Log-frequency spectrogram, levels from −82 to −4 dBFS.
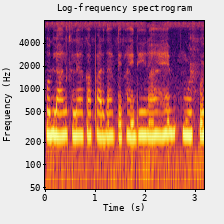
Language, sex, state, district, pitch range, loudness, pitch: Hindi, female, Uttar Pradesh, Hamirpur, 240-250 Hz, -13 LUFS, 245 Hz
